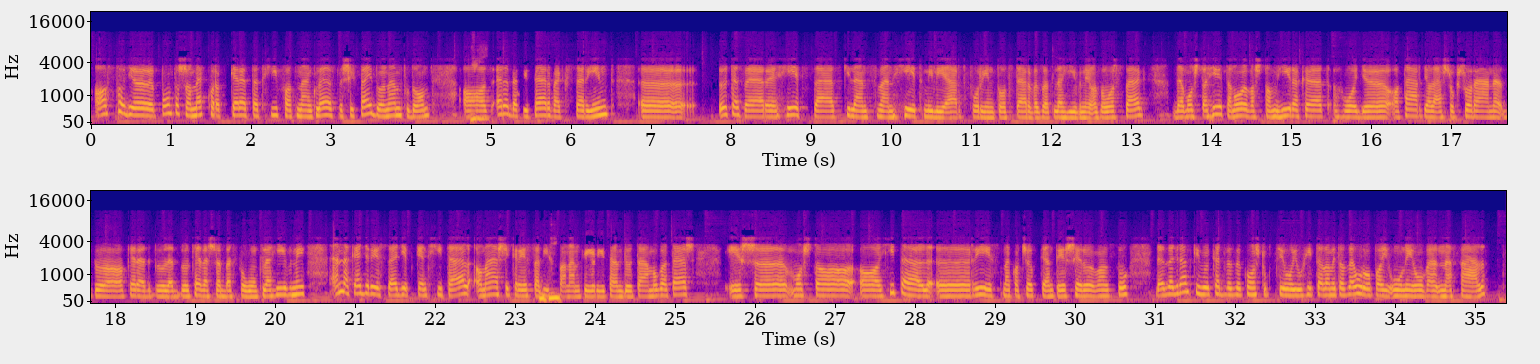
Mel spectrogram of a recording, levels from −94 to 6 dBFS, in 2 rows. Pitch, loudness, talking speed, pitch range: 185 Hz, -14 LUFS, 130 wpm, 175-210 Hz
